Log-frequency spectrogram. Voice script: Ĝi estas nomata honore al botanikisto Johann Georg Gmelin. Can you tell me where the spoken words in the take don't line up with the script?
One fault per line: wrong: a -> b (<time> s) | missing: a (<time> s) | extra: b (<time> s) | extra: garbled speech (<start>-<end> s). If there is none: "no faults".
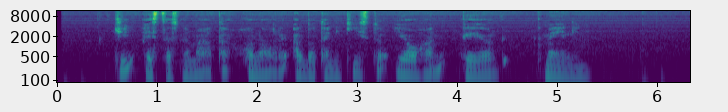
no faults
